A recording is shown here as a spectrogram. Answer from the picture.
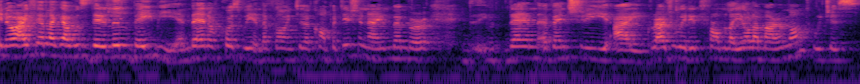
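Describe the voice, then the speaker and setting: Speaking at a fairly quick pace with a Polish accent, a woman uses fairly high pitch and ordinary pitch variation, with noticeable background noise and audible room echo. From Poland. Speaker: ballroom dancer and dance teacher. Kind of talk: interview. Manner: animated.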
